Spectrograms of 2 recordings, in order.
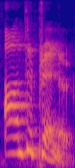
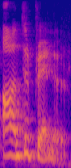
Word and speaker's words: entrepreneur: like fur and purse entrepreneur okay entrepreneur so when you put it all together it sounds like entrepreneur remember to stress the on syllable and the rest of the syllable should flow smoothly practice saying it a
